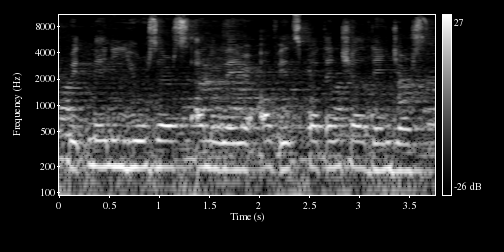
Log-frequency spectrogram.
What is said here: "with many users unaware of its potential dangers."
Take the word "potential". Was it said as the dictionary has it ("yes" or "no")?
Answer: yes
